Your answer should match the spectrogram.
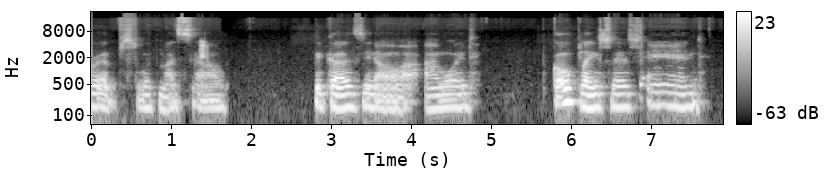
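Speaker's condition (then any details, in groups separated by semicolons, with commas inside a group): Multiple sclerosis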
